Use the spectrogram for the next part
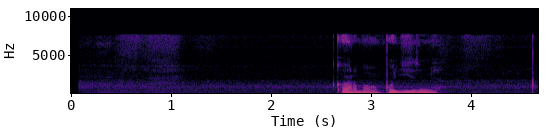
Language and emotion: Russian, neutral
